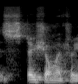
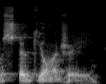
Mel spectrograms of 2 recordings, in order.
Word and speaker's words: stoichiometry: Totally wonderful bit of science is that they discovered what is called, depending on how you pronounce it, stoichiometry or stoichiometry, and this is an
